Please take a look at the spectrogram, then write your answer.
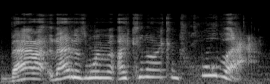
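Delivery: high-pitched exasperated protest; furious. Real, not acted. Gamer protesting what he cannot control, furious. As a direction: insist on it, voice climbing high. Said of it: "I am furious right now".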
